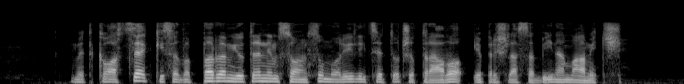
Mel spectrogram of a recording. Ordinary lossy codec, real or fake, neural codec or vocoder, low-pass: none; fake; codec, 16 kHz in and 24 kHz out, 1.1 kbps, FireRedTTS-2 codec; 7.2 kHz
